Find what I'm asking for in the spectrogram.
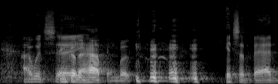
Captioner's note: laughs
